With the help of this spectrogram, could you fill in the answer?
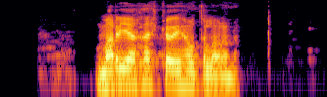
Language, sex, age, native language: Icelandic, male, 20-29, Icelandic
